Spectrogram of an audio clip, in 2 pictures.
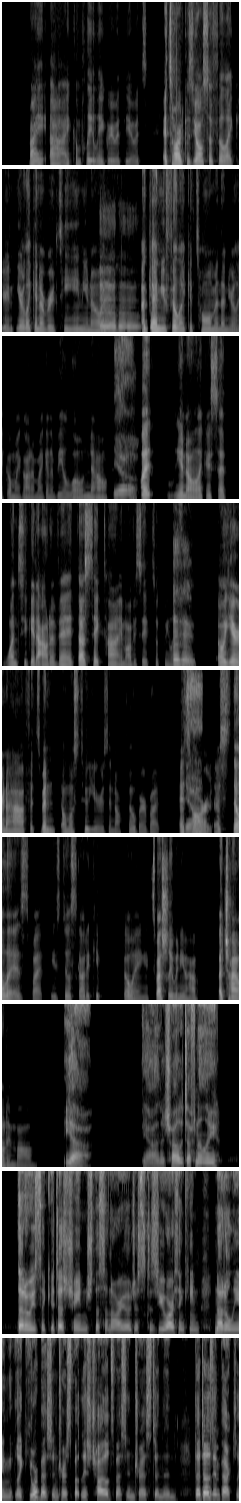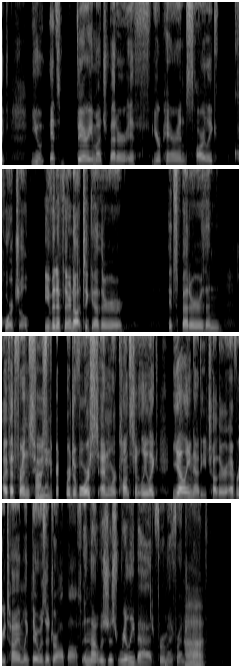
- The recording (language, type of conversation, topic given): English, unstructured, Is it okay to stay friends with an ex?
- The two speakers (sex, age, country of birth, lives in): female, 20-24, United States, United States; female, 35-39, Turkey, United States
- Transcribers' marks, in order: none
